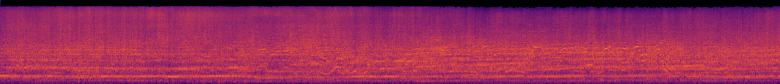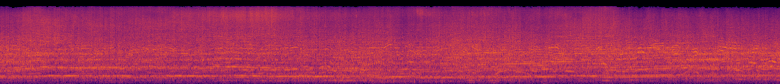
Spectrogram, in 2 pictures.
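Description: Several Mod Lite dirt-track race cars' engines running together at low speed, a steady drone of overlapping engine notes whose pitches waver slightly as individual cars ease on and off the throttle.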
